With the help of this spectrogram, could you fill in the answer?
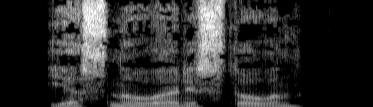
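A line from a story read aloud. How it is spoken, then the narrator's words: Tired question. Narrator (Russian): устало спросил Лаэрт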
